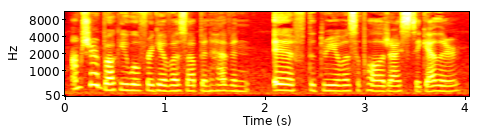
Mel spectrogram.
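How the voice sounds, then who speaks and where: A woman's voice: a little high, level tone, quick pace, background noise, natural voice. A woman playing a jealous, unhinged teenage class president in an anime fan dub, with a taunting, theatrical delivery. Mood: scornful, impatient.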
